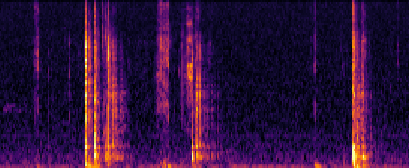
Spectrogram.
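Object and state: Soap bar being sliced with a blade.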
